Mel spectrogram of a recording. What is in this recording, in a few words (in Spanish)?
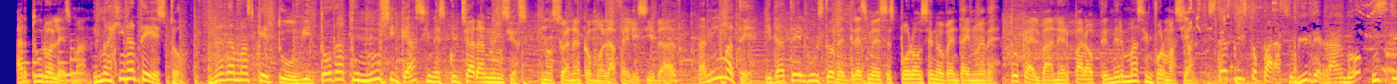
LOCUTOR COMERCIAL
